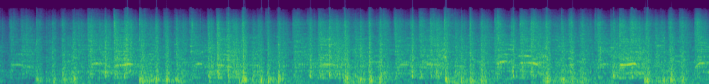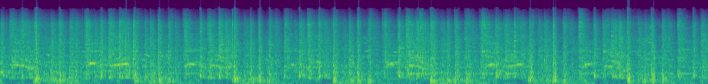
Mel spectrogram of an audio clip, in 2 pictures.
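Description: Live Harinam kirtan music driving a matam dance: loud, fast, steady drumming with voices chanting over it.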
